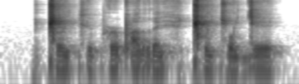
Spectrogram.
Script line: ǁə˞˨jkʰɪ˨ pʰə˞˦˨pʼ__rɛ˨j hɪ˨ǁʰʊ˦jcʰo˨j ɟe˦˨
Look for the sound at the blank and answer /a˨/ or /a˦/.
a˦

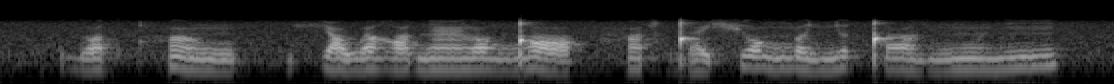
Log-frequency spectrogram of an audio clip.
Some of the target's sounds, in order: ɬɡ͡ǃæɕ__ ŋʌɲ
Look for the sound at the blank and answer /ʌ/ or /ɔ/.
ɔ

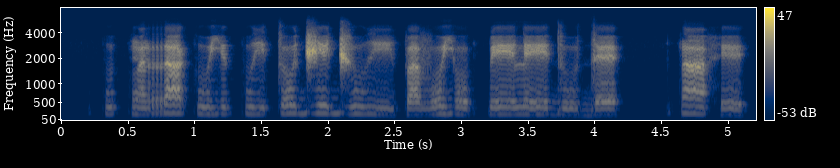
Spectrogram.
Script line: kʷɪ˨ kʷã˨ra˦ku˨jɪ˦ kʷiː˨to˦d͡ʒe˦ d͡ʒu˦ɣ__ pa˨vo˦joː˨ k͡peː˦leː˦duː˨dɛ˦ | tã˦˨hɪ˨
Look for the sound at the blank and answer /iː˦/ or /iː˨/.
iː˨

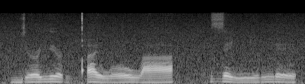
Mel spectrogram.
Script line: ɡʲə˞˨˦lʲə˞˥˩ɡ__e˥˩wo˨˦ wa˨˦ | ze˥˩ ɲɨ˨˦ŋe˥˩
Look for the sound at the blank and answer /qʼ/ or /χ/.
qʼ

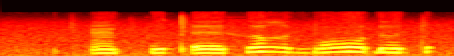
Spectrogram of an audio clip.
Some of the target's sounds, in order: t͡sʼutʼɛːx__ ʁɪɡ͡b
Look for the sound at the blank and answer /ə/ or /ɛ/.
ə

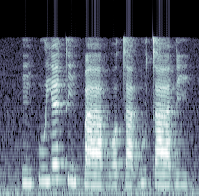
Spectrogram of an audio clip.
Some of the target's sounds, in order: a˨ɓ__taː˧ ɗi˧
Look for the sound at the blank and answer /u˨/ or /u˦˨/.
u˦˨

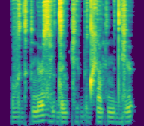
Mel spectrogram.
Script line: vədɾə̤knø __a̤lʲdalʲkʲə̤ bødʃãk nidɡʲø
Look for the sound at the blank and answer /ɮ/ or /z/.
z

